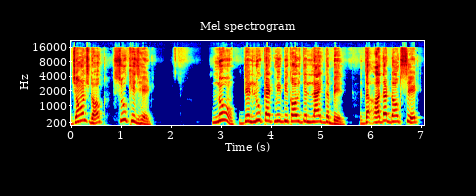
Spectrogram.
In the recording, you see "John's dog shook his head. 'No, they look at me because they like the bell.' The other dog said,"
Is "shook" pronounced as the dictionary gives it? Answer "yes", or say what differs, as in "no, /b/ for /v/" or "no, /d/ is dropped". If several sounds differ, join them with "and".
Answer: no, /s/ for /ʃ/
